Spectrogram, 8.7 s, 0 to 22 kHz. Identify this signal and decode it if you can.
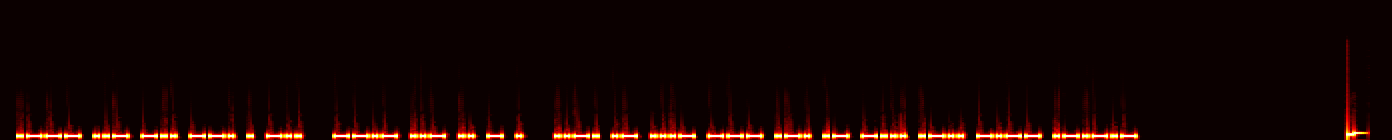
Morse code, heard as a keyed tone, about 40 wpm, 700 Hz. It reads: JUDGED QUITE FAVORABLY.
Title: Pangram Challenge v2 - 40wpm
